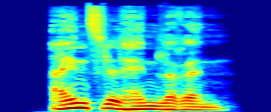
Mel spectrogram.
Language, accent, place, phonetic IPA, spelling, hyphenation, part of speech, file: German, Germany, Berlin, [ˈaɪ̯nt͡səlhɛntləʁɪn], Einzelhändlerin, Ein‧zel‧händ‧le‧rin, noun, De-Einzelhändlerin.ogg
- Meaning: female equivalent of Einzelhändler (“retailer”)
